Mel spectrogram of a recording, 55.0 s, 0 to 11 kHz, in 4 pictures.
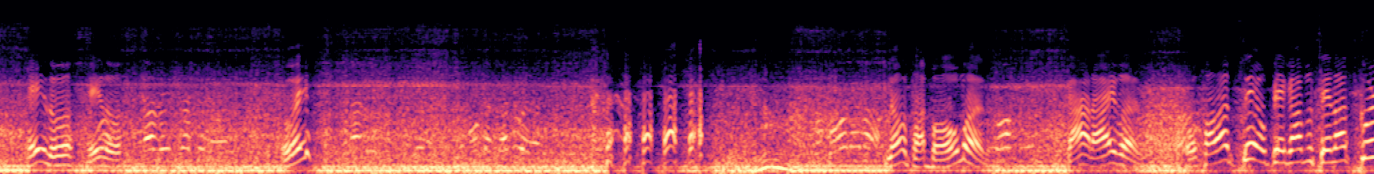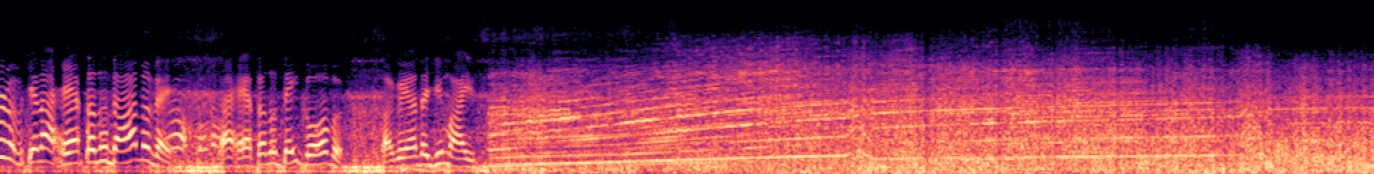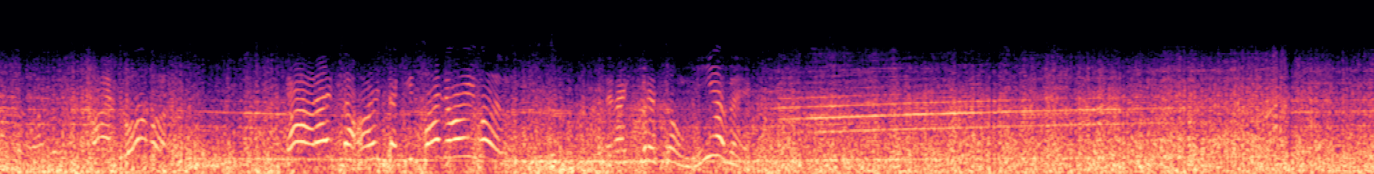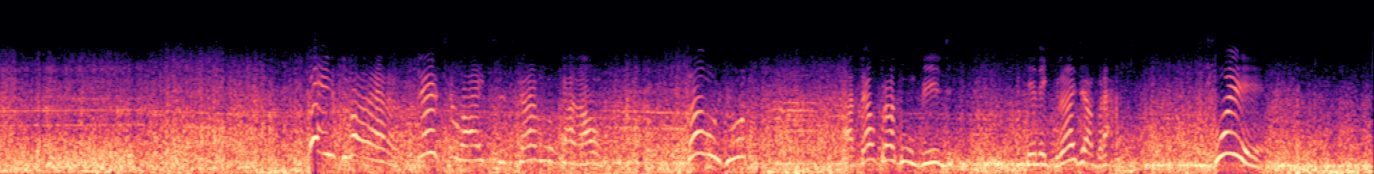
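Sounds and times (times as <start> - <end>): motorcycle engine cruising: 0.0 - 54.9
wind rush: 0.0 - 54.9.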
